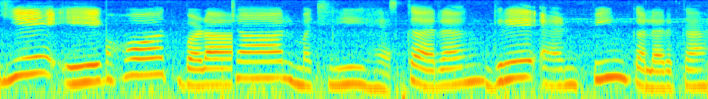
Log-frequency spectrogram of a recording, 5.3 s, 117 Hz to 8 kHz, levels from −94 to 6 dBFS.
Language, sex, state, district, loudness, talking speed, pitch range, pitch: Hindi, female, Maharashtra, Solapur, -21 LUFS, 160 wpm, 215-290 Hz, 240 Hz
